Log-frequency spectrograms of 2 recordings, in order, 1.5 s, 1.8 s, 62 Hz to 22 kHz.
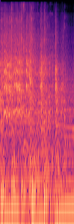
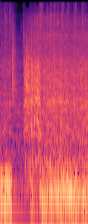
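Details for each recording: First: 1977 Honda Goldwing GL1000 after new spark plugs, fresh gas, new fuel filter; battery not charged. Starter turns the engine sluggishly, labored chug of about five pulses a second, not catching: slow cranking, likely weak battery. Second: 1977 Honda Goldwing GL1000 after new spark plugs and fuel filter: catches after a long crank, then settles into a smooth, even low hum on choke; clean, steady cold idle.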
